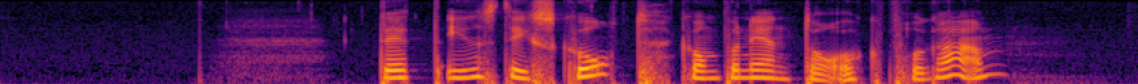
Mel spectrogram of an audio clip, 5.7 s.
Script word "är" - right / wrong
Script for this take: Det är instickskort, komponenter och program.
wrong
